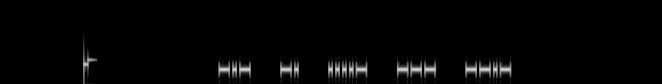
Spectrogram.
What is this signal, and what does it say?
Morse code, heard as a keyed tone, about 34 wpm, spaced as for 20 wpm, 700 Hz. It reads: KN4OQ
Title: USA Call Signs - 5 Characters - 3x Character Spacing - 35wpm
